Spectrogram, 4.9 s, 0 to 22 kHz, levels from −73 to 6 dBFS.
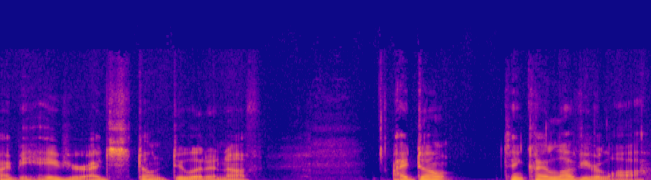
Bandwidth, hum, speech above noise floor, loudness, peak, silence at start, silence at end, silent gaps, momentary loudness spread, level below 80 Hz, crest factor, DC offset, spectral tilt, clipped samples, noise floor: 16.5 kHz; none; 26 dB; -18 LUFS; 0 dBFS; 0 s; 0 s; none; 11 LU; -40 dBFS; 20 dB; under 0.1%; -5.5 dB/octave; under 0.1%; -44 dBFS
